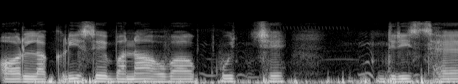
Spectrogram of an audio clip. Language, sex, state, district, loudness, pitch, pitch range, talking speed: Hindi, male, Jharkhand, Deoghar, -17 LUFS, 125 Hz, 120-130 Hz, 120 wpm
